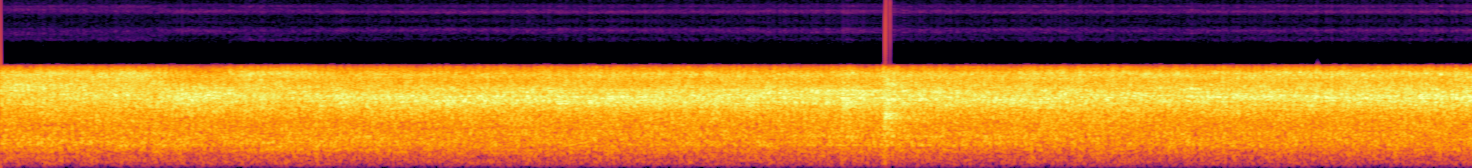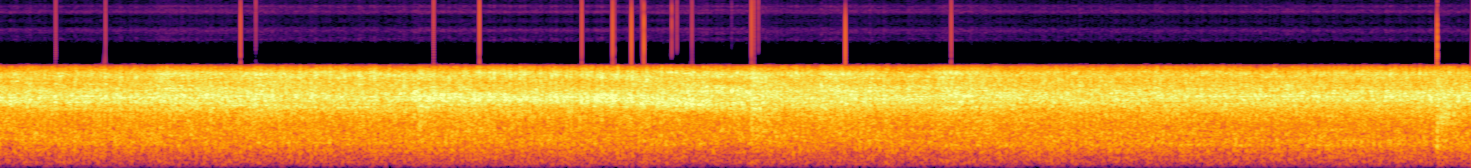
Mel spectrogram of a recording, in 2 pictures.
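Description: Steady industrial machinery noise, an even hiss and hum with no rhythm, typical of the pumps and equipment of a paint circulation system; it swells a little about two-thirds of the way in.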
